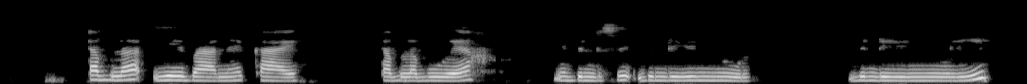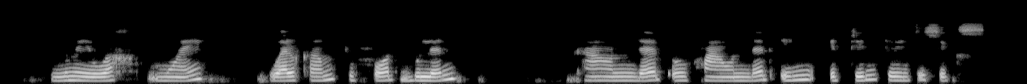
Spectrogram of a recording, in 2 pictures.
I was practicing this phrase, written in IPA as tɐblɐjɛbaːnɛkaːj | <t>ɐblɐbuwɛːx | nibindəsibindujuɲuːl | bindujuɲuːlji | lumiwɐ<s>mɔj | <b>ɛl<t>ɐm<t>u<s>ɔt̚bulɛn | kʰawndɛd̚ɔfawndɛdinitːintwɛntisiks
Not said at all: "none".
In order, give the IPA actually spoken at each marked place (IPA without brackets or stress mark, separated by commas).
t, x, w, k, t, f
